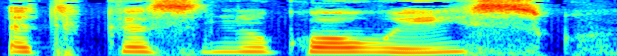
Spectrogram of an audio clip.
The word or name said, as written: tg'snugowi'sgw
